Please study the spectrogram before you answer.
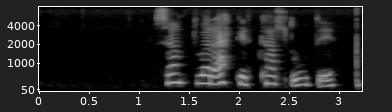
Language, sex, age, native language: Icelandic, female, 9, German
